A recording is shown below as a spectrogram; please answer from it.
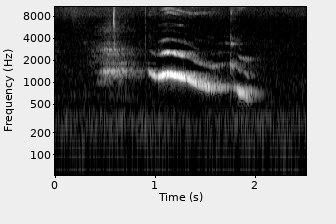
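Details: Female dog crying after hearing a young boy make a noise like crying; a soft whine followed by one clear, high whimper that slides steadily downward, then a brief lower tail, in a quiet room.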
